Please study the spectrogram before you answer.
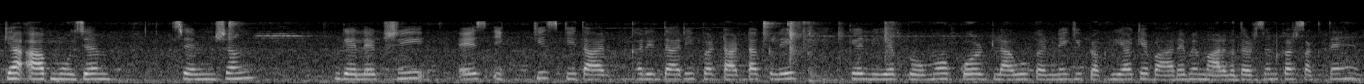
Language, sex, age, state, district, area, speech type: Hindi, female, 18-30, Madhya Pradesh, Harda, rural, read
